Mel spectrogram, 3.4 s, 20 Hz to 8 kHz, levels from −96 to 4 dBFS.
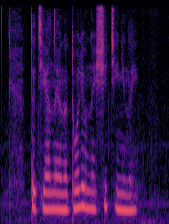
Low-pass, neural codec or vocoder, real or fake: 7.2 kHz; none; real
